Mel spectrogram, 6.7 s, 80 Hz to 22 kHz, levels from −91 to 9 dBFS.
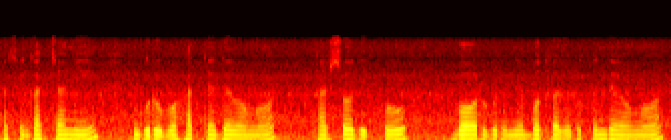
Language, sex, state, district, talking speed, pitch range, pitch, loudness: Chakma, male, Tripura, West Tripura, 105 wpm, 120-130 Hz, 125 Hz, -20 LUFS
